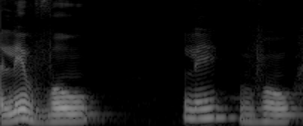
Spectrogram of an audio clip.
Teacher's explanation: agora eu tô partindo de quem do Ó para o u que que tá acontecendo tô descendo Então eu tenho um ditongo decrescente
